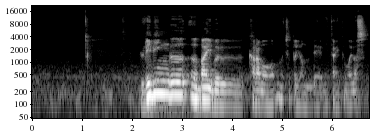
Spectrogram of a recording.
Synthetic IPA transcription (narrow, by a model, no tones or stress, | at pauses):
ɾʲibʲĩŋɡɯ̟baibɯ̟ɾɯ̟kʰaɾamo̞t͡ɕo̞t̪ːo̞jõ̞nd̪e̞mʲit̪ait̪o̞ːmo̞imasɨ̥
